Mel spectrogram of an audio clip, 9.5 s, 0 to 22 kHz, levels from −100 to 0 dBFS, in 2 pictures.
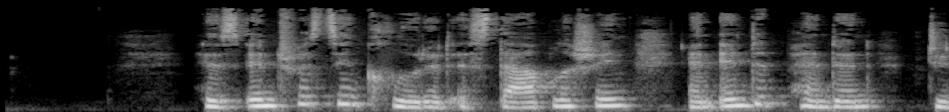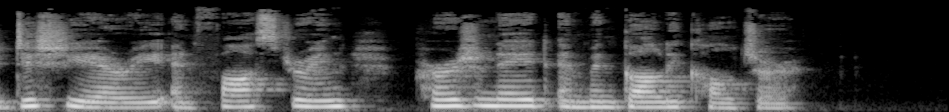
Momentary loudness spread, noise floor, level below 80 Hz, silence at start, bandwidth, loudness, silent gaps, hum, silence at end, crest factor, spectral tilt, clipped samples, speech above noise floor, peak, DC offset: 10 LU; -80 dBFS; -58 dBFS; 1.05 s; 16 kHz; -22 LUFS; none; none; 0.75 s; 16 dB; -5 dB/octave; under 0.1%; 59 dB; -6 dBFS; under 0.1%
